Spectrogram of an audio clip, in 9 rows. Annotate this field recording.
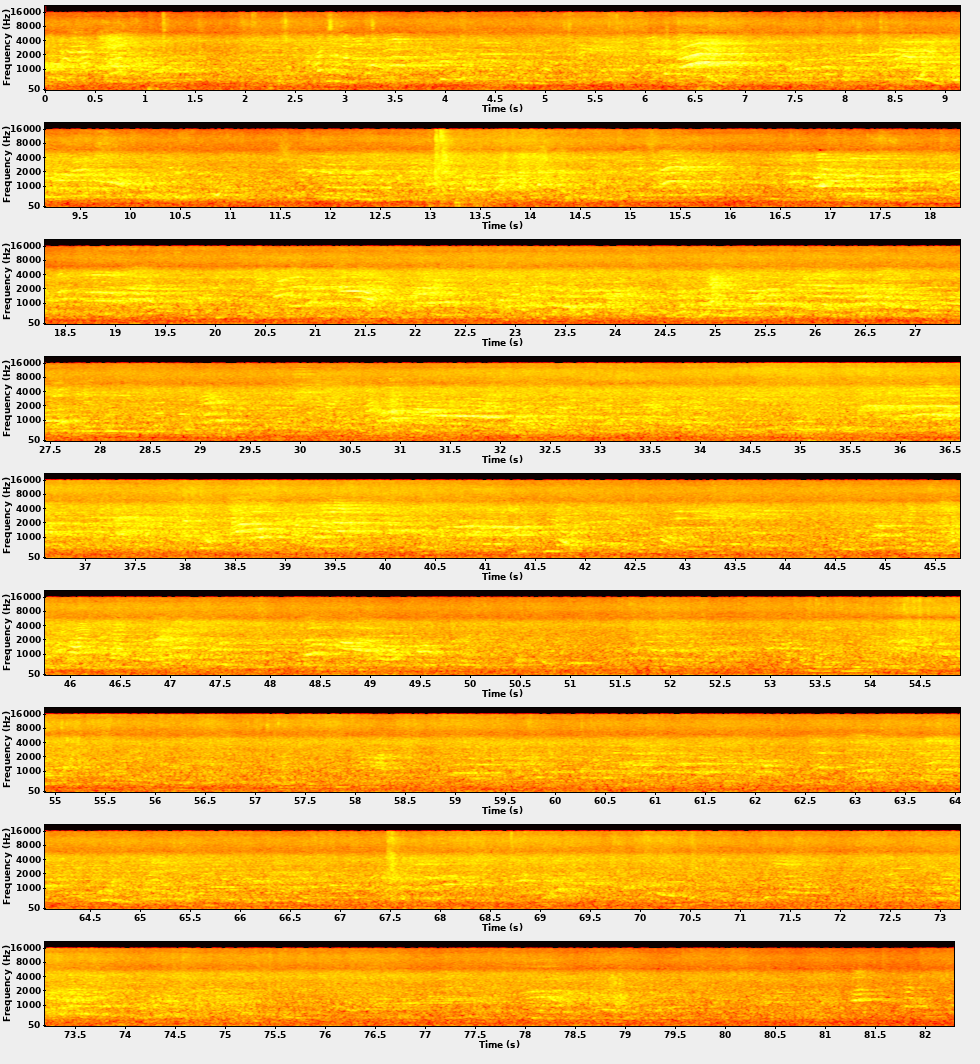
soundmap: refrath/ nrw, refrath, mediterana hallenbad, letzte badgeräusche vor dem umbau der alten hallenanlage im juli 2008, project: social ambiences/ listen to the people - in & outdoor nearfield recordings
